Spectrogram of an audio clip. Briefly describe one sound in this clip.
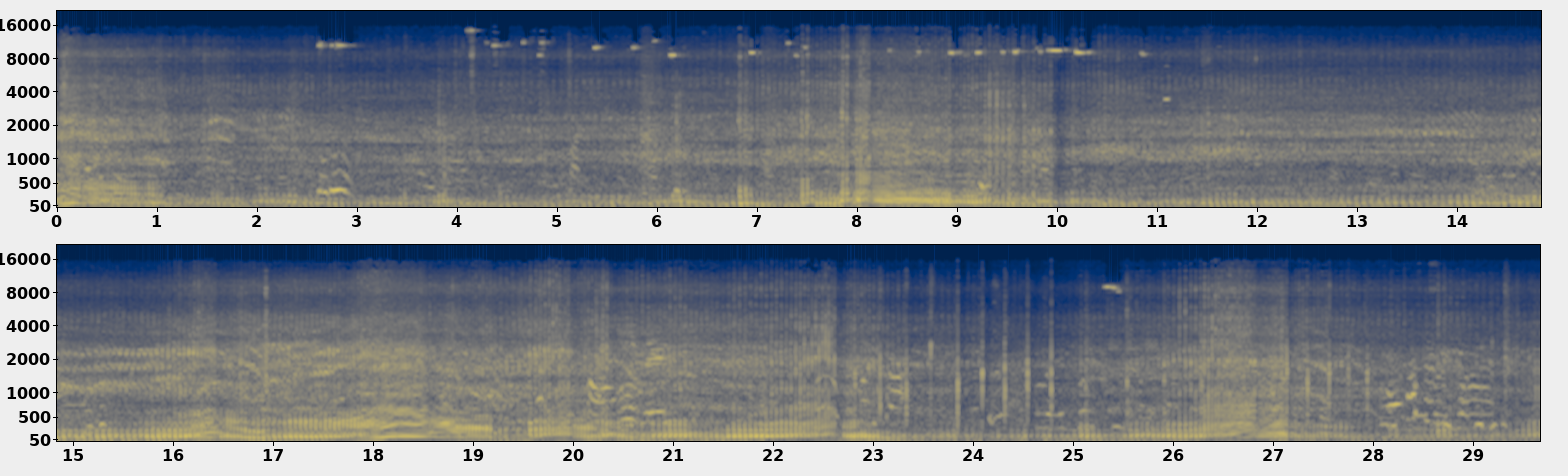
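A motorcycle engine revs in sharp bursts nearby.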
